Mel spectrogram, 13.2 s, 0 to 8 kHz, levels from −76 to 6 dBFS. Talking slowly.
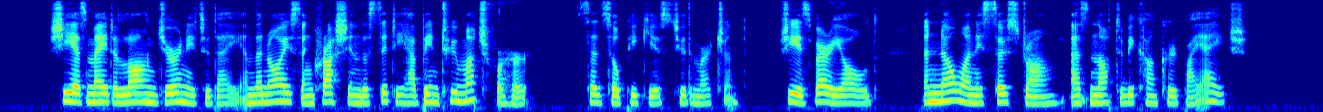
No: average, 200 wpm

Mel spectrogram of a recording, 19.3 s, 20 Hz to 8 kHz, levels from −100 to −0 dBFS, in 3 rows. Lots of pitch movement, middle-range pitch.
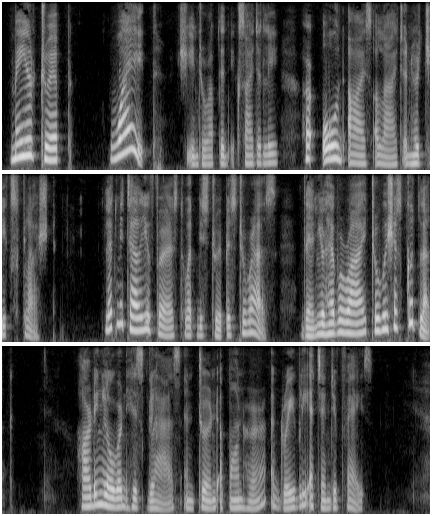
Yes: wide, 7.3 semitones; medium, 155 Hz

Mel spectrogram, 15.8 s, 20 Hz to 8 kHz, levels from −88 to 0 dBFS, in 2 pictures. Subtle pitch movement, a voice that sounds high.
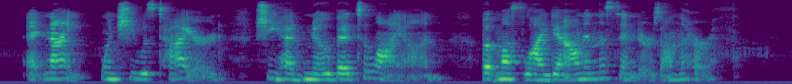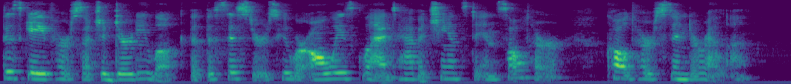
Yes: narrow, 1.7 semitones; high, 210 Hz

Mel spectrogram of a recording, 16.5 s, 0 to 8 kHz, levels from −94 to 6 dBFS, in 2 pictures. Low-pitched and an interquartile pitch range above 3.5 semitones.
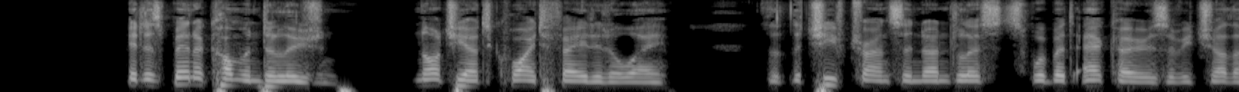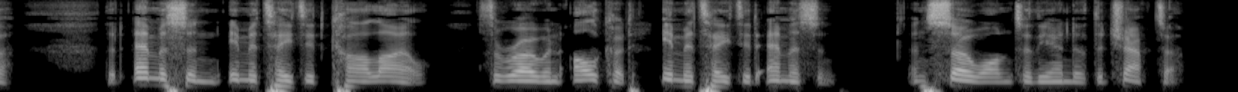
No: low, 130 Hz; narrow, 2.4 semitones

